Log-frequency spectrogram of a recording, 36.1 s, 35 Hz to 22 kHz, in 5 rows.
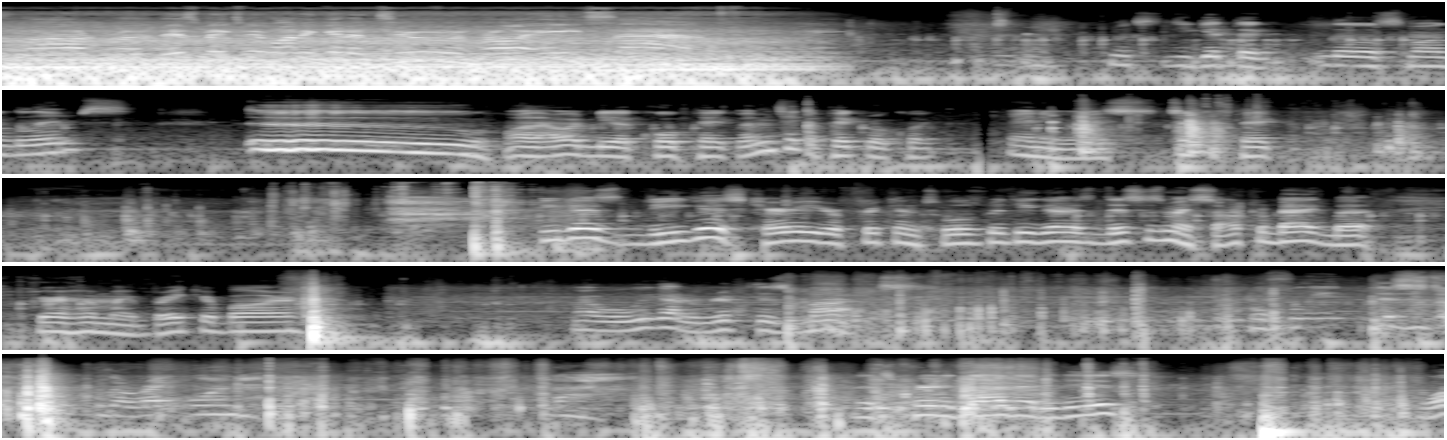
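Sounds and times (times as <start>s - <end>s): cardboard flaps scraping and rustling: 25.6s - 36.0s.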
